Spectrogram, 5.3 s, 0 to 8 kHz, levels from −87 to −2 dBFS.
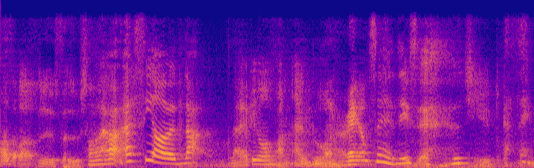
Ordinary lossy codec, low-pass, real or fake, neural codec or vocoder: none; 7.2 kHz; fake; codec, 16 kHz, 1 kbps, X-Codec, HuBERT features, trained on LibriSpeech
